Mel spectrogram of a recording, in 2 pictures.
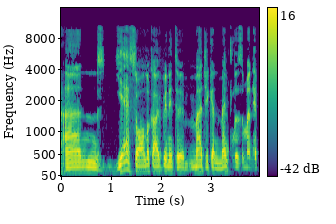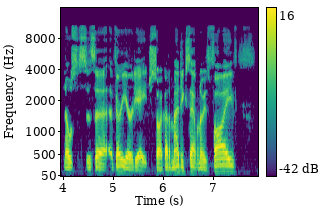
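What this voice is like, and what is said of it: Irish accent. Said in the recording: “I love your accent ... based out of Kildare in Ireland”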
